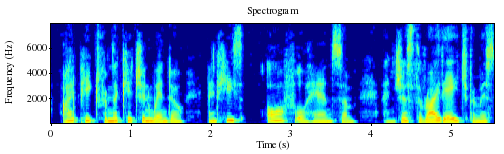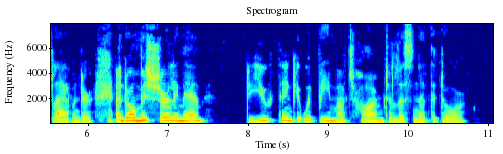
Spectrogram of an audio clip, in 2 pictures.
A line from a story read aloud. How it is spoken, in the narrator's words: she breathed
